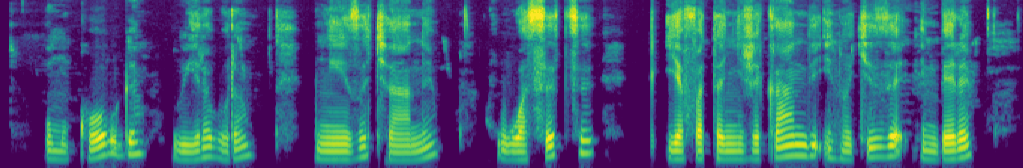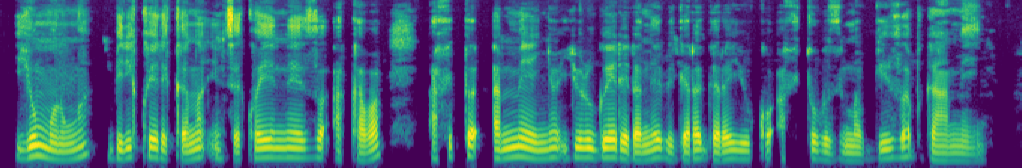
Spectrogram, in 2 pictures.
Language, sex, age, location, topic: Kinyarwanda, male, 18-24, Kigali, health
